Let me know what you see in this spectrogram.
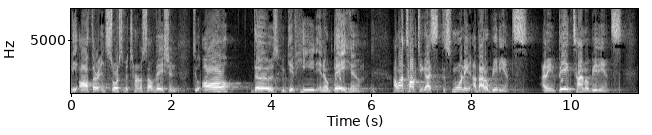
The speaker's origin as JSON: {"language": "English", "region": "Alabama", "country": "United States", "said": "they all know we're from Alabama"}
